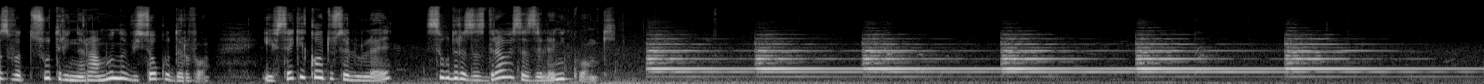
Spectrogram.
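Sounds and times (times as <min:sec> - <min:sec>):
speech: 0:00.0 - 0:07.0
festive church bells ringing for a village feast: 0:06.4 - 0:14.8.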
